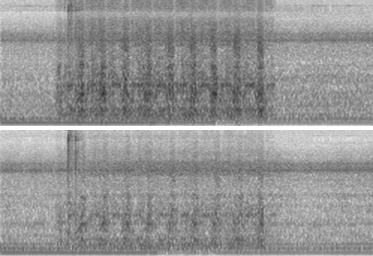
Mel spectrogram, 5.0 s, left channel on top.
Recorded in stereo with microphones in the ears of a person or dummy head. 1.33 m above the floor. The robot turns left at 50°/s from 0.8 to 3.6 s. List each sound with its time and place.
0.9 s scissors: 15° right (ahead or behind), 0.6 m; by 1.1 s 5° right (ahead or behind), 0.6 m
